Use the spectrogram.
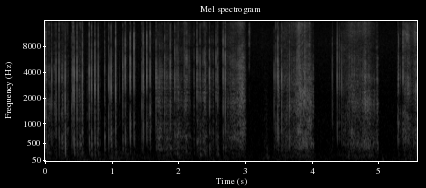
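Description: Long acrylic nails tap and scratch the surface of a padded, black stitched leather car headrest mounted on metal posts. Rapid, dry, bright taps and scrapes come first, followed by longer, hissy scratching strokes separated by brief pauses.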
